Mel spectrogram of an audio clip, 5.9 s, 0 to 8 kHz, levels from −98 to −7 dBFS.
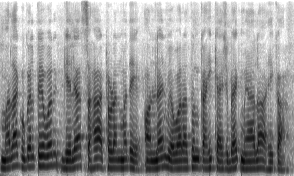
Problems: constant background noise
